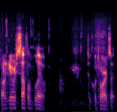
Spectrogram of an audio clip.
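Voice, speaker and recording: A man's voice: low voice, fairly even intonation, fast talker, bright, forceful tone, a little hiss or hum. A man running a tabletop role-playing game, setting scenes like a camera panning and often repeating words as he goes. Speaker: game master.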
